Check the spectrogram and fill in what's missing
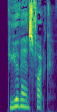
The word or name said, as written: dyreværnsfolk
